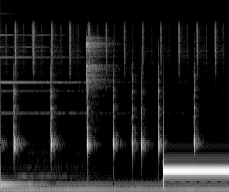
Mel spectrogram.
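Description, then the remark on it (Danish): A series of short clicks and taps, like a number being entered, followed by a steady, loud, mid-pitched telephone ringing tone that holds on to the end, as a call is placed from a Danmarks Radio studio to a press chief's work mobile. No one speaks. “så ringede jeg jo til din pressechef fredag.”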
